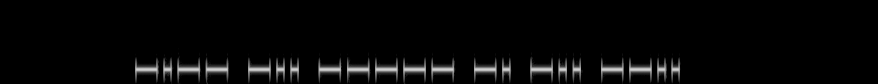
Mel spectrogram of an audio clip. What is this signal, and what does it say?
Morse code, heard as a keyed tone, about 17 wpm, 700 Hz. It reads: YD0NDZ
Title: DXCC-100 Call Signs - 6 Characters - Repeated 3x - 17wpm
